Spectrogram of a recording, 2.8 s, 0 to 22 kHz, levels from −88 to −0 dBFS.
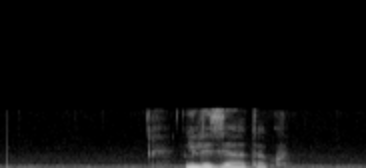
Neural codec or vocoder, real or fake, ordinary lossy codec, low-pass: none; real; none; none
